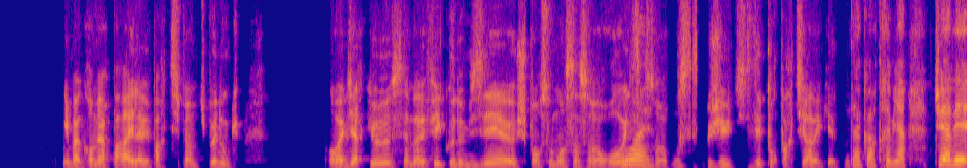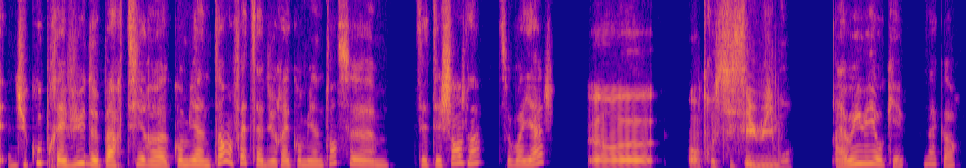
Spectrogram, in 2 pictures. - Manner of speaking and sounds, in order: none
- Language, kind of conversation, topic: French, podcast, Quelle randonnée t’a fait changer de perspective ?
- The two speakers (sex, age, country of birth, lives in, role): female, 55-59, France, France, host; male, 20-24, France, France, guest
